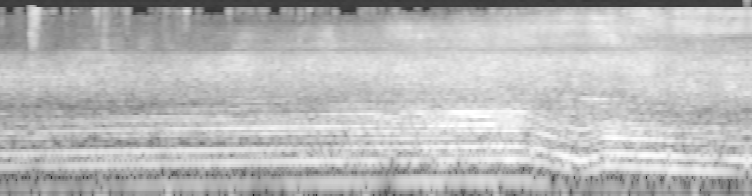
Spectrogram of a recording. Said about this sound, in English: So if you've got the effect of that powerful motorbike there in the right hand channel, assuming of course I've got the earphones in the right order. I think I have, otherwise it'd be on the left hand side.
